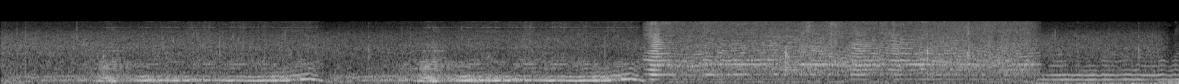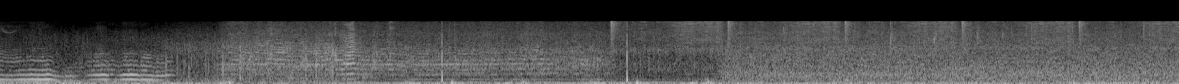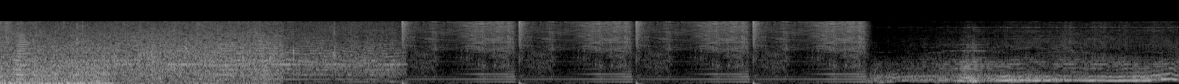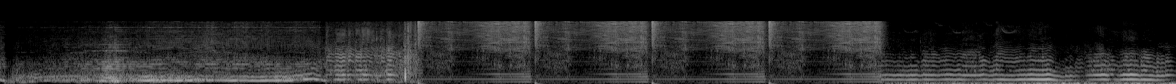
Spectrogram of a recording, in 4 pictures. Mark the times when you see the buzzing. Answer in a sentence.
You can hear the buzzing from 0.0 to 47.0 s.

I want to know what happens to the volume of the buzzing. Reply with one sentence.
The loudness of the buzzing goes down.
